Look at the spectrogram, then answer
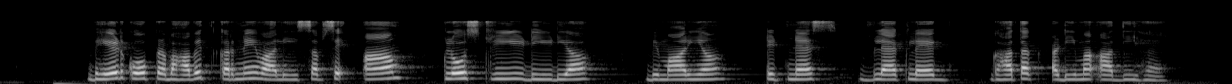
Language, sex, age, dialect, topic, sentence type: Hindi, female, 56-60, Marwari Dhudhari, agriculture, statement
